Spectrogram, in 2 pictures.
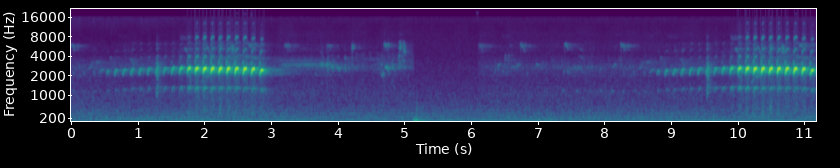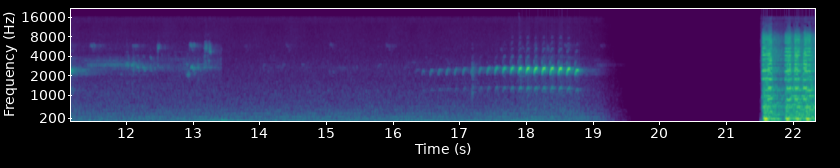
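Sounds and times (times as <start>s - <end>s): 
steady low hum: 0.0s - 19.5s
woodpecker call of sharp high-pitched notes: 0.5s - 4.0s, 6.2s - 13.3s, 16.4s - 19.0s.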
